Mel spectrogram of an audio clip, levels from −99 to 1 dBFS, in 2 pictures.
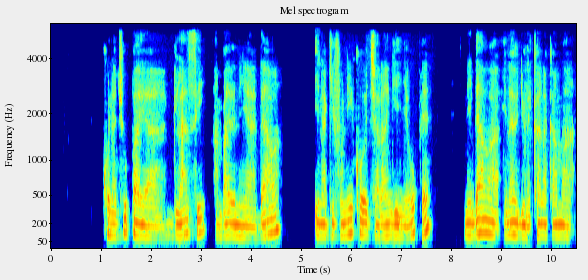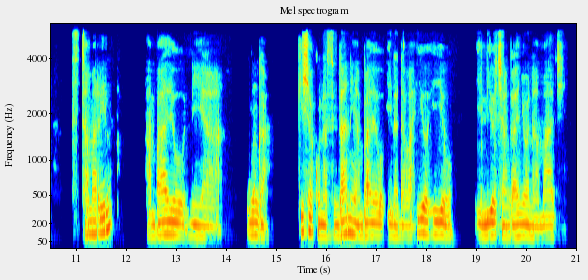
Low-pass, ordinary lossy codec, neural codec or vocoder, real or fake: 5.4 kHz; AAC, 32 kbps; none; real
